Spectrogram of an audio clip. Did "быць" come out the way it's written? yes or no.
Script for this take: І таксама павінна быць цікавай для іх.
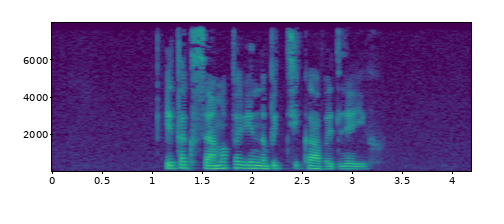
yes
